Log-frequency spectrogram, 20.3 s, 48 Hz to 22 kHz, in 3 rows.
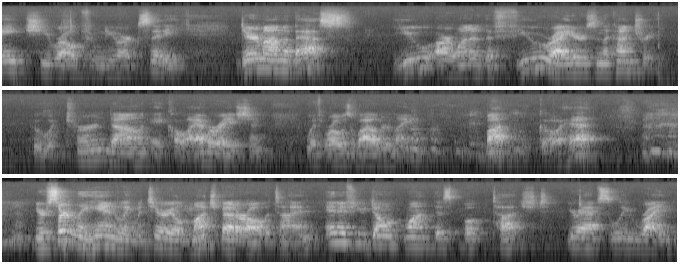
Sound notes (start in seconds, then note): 10.8 laughter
